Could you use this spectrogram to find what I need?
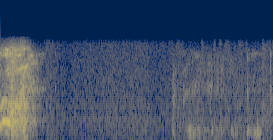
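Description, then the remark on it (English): A single loud, sharp sneeze bursts out right at the start, then fades into near silence before faint, low talking murmurs in the background. “Oh, keep sneezing.”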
